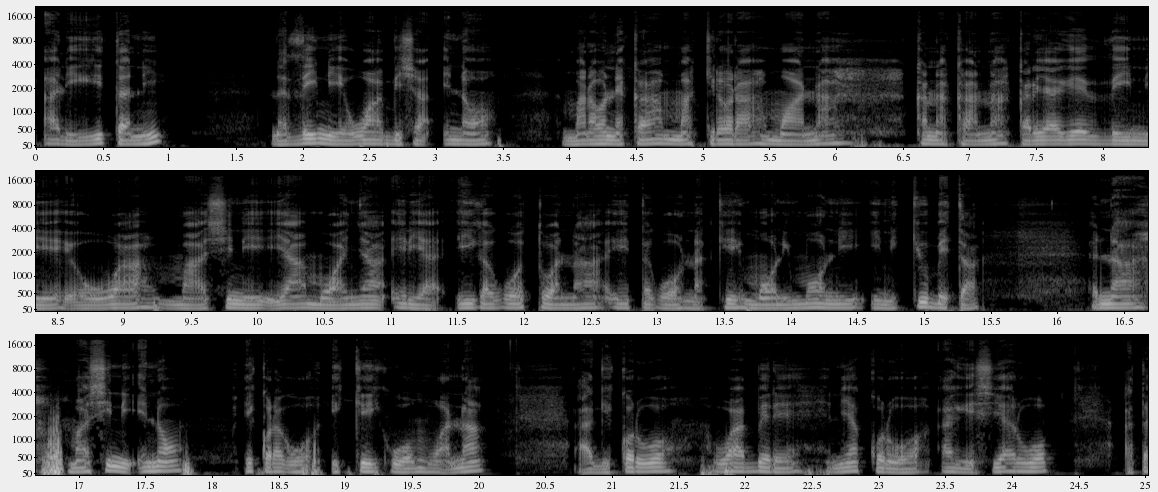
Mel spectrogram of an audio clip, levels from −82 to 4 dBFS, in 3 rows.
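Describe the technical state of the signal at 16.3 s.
At 16.33 s, an overlap between stream segments, where joining 6-second segments discarded about 12 ms of real audio, makes the speech waveform jump, heard as a tiny skip.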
